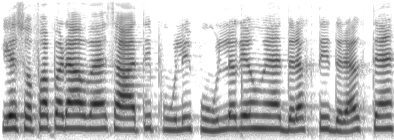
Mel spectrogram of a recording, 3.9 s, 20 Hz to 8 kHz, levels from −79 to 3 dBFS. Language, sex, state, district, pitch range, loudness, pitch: Hindi, female, Delhi, New Delhi, 245-270 Hz, -17 LUFS, 260 Hz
